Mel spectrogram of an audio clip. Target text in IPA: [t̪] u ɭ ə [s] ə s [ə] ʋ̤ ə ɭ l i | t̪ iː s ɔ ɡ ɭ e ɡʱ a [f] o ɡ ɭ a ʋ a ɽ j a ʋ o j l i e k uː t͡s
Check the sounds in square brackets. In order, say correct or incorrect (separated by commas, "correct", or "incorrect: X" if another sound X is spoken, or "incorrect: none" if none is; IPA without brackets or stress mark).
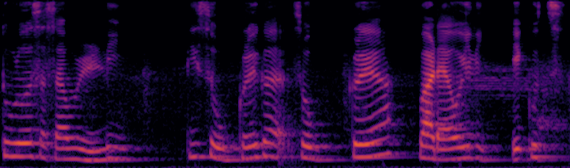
correct, correct, incorrect: a, incorrect: s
